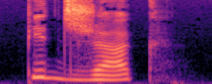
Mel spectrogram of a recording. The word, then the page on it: пиджак: Russian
